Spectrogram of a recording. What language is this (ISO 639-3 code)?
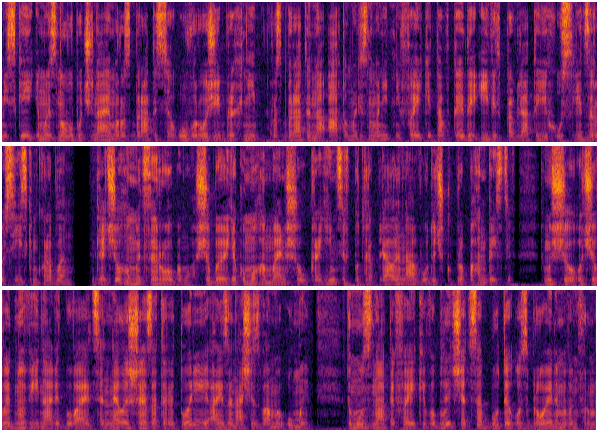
ukr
